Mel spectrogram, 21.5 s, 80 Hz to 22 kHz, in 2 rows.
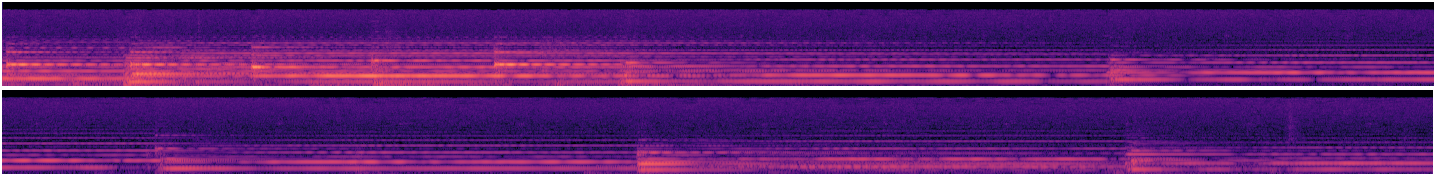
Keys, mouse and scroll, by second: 19.9 x.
